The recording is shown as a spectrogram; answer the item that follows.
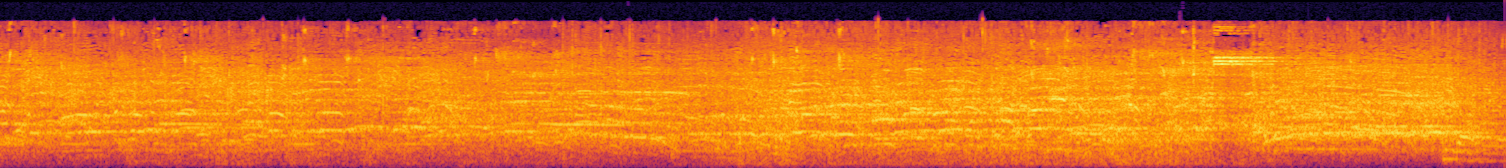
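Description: Live basketball game sound in an arena: many overlapping voices of crowd and players, with a basketball being dribbled on the hardwood court.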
